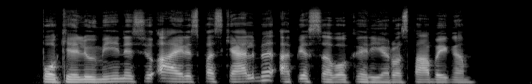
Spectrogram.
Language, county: Lithuanian, Kaunas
